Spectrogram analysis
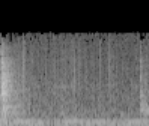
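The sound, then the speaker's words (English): A knock at a door in a solicitor's office: one short, dull thud at the start, then a low steady hum and a fainter bump near the end. “A knock at the door interrupts him.”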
